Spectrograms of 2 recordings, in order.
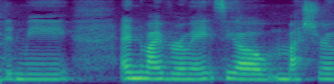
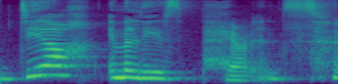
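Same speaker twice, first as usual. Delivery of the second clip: over-the-top, fake, sing-song French accent; 2 semitones higher than usual. Acting out his fake letter to my parents, bad exaggerated French accent. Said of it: "it's a bad French accent".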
